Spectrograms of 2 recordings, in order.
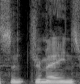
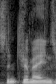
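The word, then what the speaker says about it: St Germans: And up the St Germains River. Is that how you pronounce it? Rather than St Germain? I think St Germains River.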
